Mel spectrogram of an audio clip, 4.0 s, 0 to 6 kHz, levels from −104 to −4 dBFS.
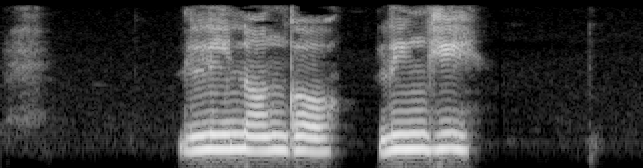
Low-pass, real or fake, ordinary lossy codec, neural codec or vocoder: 5.4 kHz; fake; MP3, 48 kbps; vocoder, 24 kHz, 100 mel bands, Vocos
